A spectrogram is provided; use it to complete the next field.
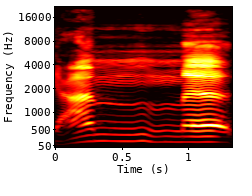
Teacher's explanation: میم مشدد دو حرکت غنه میدیم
